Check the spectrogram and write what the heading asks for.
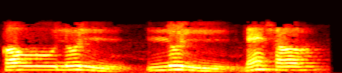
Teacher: اي اللي عاوزين كده عاوز يقول لك ان في بننتقل من اللام المضمومه للام الساكنه، من اللام المضمومه قول البشر، يبقى بننتقل من تسقط همزه الوصل وننتقل من اللام المضمومه للام الساكنه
